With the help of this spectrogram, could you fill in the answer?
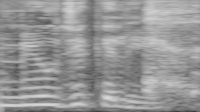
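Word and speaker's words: musically: तो देखिए यहाँ ए के बाद डबल एल वाई है, तो इसको म्यूजिकली नहीं पढ़ना है, इसको पढ़ना है म्यूजिकली, म्यूजिकली है ना, यानी इसका मतलब संगीत के दृष्टि से।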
